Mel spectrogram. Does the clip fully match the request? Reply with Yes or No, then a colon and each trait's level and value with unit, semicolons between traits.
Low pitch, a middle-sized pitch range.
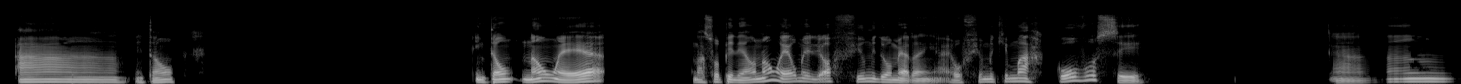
Yes: low, 115 Hz; average, 4.3 semitones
